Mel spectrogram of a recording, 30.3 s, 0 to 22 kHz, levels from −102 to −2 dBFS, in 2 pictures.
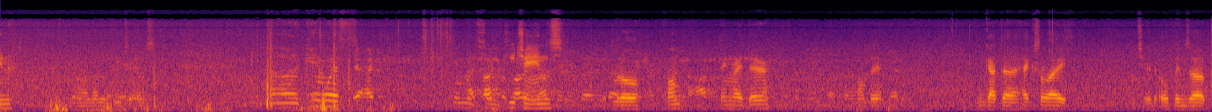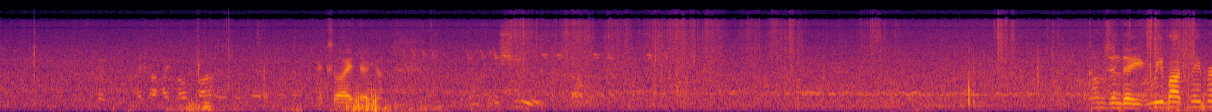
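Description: No technical faults are audible anywhere in the clip.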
